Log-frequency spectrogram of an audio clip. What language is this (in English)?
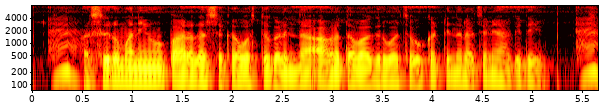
Kannada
